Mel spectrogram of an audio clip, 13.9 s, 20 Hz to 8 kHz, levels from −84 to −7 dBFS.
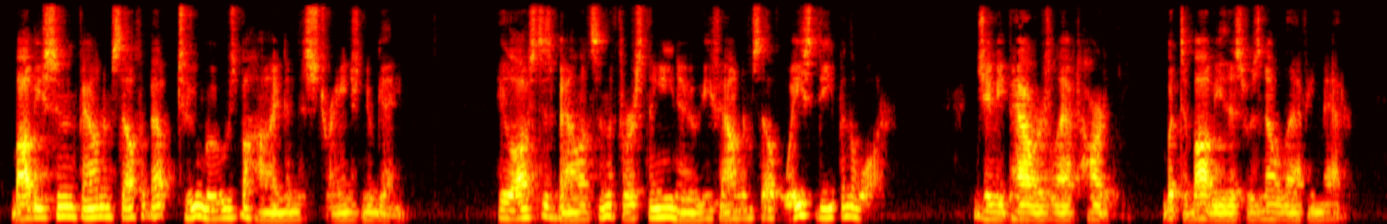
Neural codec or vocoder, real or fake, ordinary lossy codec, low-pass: none; real; AAC, 48 kbps; 7.2 kHz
